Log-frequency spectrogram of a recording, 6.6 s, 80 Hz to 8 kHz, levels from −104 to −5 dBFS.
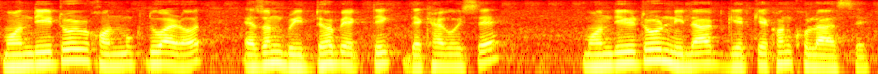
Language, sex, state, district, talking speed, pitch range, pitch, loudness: Assamese, male, Assam, Sonitpur, 120 wpm, 135-155 Hz, 150 Hz, -16 LUFS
